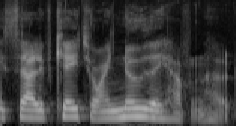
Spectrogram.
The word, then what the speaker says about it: Salif Keita: Is it Salif Keita? Uh yeah, no, you said it right. So, Salif Keita.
